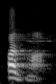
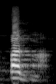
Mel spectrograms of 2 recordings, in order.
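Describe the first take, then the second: No difference in how they are said.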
